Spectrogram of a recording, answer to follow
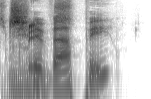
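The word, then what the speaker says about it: ćevapi: They got a chicken leg, they got sea trout, and they got a beef zavapi, which is chivapi.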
